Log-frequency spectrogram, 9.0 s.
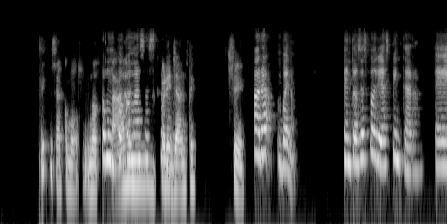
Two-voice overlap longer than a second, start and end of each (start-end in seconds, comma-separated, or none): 2.0-3.5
